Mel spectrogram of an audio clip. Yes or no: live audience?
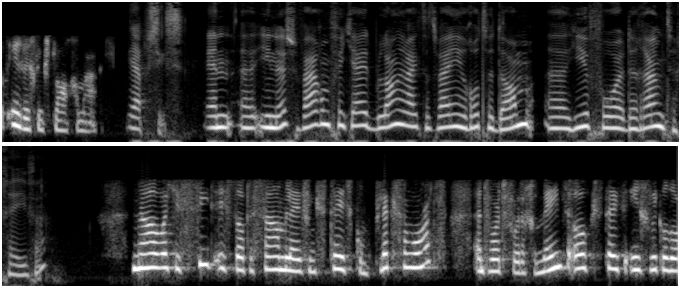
no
